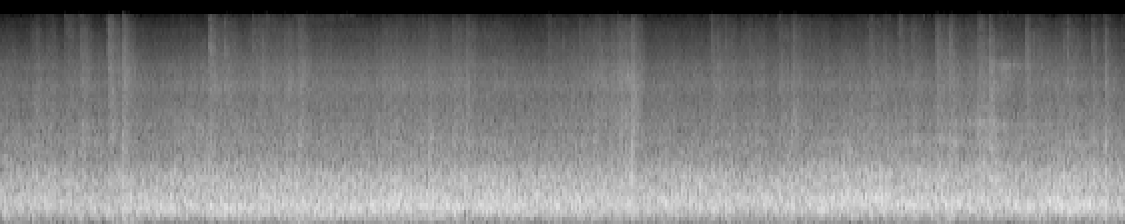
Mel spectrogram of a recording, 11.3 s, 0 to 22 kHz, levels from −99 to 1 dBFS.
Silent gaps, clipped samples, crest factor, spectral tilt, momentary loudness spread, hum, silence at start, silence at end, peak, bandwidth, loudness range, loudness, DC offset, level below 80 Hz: none; under 0.1%; 14 dB; -6 dB/octave; 3 LU; none; 0 s; 0 s; -2 dBFS; 15.5 kHz; 2 LU; -16 LUFS; under 0.1%; -44 dBFS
